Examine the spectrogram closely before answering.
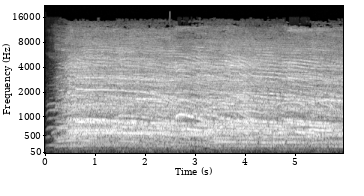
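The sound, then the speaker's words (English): Wrestling arena crowd booing Drew McIntyre as he wins the Money in the Bank match. A loud, droning mass of voices swells within the first half second, then holds as a sustained, unbroken roar. “he's going to get booed out of every freaking arena from here on out. If Drew gets that briefcase and we get the announcement and the winner of this match and the new Mr. Money in the Bank, Drew McIntyre, this is what you're going to hear.”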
